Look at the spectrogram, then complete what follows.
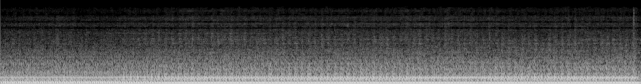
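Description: Yamaha Attak snowmobile's four-cylinder four-stroke engine idling steadily, its note deepening about a second and a half in. It is switched off and cuts out abruptly at the very end. It runs smoothly: "runs good."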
